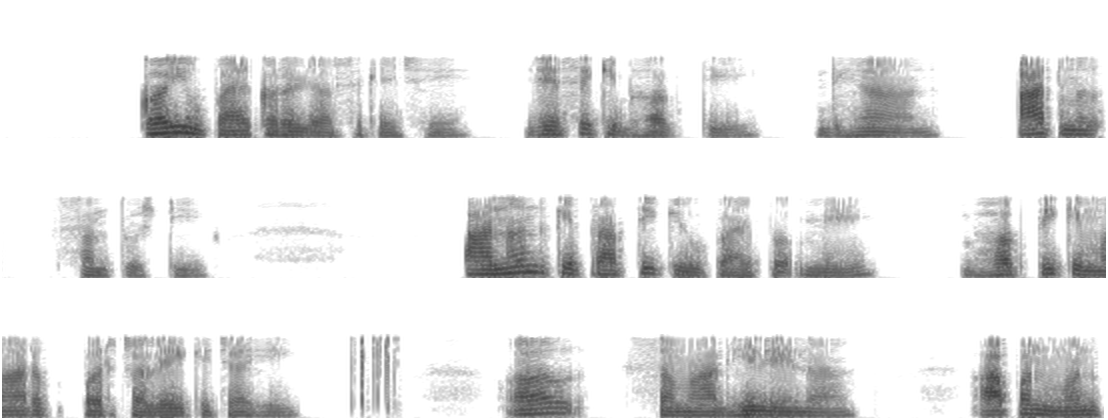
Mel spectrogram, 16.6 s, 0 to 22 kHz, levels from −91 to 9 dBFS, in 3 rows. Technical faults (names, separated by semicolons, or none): Opus compression; cable scratch noise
